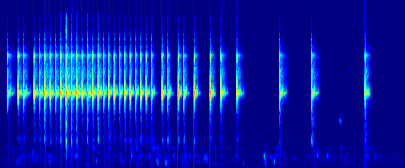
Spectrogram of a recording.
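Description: Online spinning-wheel name picker's ticking sound effect from a phone speaker: a fast run of sharp, pitched ticks, about fourteen a second, that slows to single ticks half a second and more apart as the wheel coasts to a stop.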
